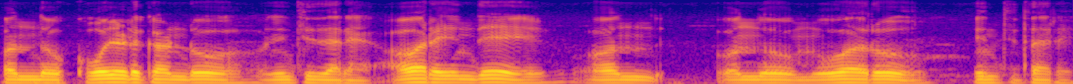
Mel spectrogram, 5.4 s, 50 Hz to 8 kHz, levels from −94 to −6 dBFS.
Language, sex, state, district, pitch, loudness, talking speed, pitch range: Kannada, male, Karnataka, Bellary, 110 Hz, -18 LUFS, 100 wpm, 105-115 Hz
